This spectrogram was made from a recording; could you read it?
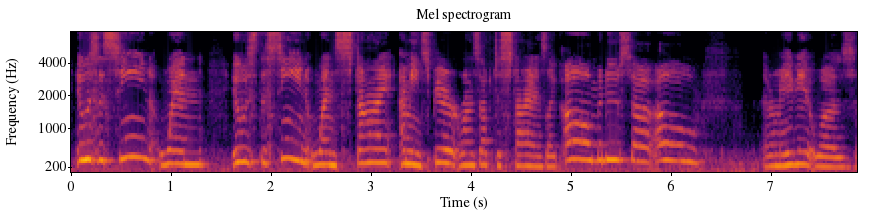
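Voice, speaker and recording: A woman's voice: high-pitched, a little mellow, slight background noise. A woman in her twenties vlogging at home, talking in an awkward, rambling way, cutting herself off and swearing. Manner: awkward, self-interrupting, swears. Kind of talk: casual rambling vlog. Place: at home by a window.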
